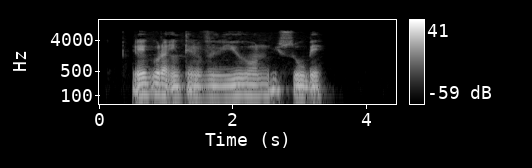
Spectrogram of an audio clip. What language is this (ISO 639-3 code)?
epo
